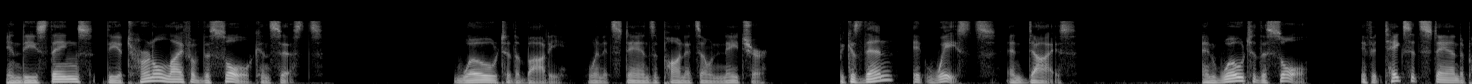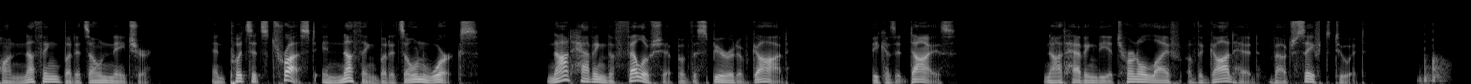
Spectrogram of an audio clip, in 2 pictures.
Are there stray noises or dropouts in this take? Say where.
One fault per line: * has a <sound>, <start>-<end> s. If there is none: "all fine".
* has a tap, 28.9-29.3 s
